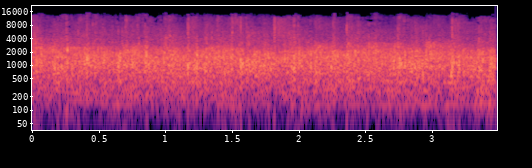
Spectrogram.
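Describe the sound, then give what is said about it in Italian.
Steady, dense audience applause for a twirling athlete who is the current European champion, with many hands clapping at once, a loud, even crackle that holds at the same level throughout without a break. “Un altro applauso, cosa dite?”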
